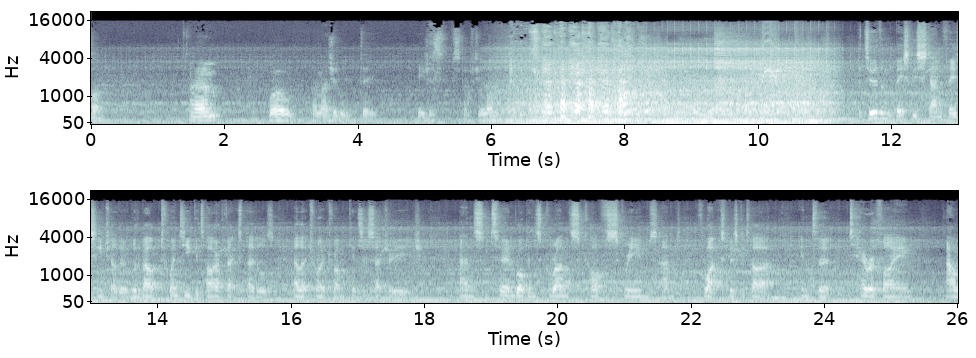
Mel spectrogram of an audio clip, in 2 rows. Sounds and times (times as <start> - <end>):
Music: 0.0 - 26.0
Speech: 11.6 - 18.0, 18.6 - 26.0.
